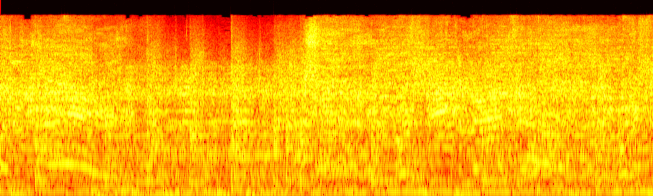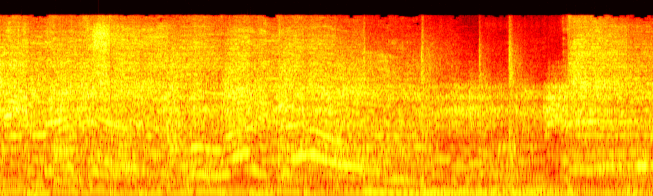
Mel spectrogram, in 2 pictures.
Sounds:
rock music, music

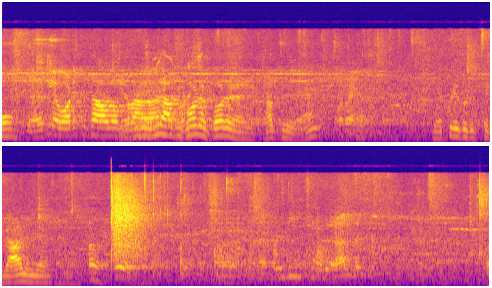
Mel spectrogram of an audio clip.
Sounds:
speech

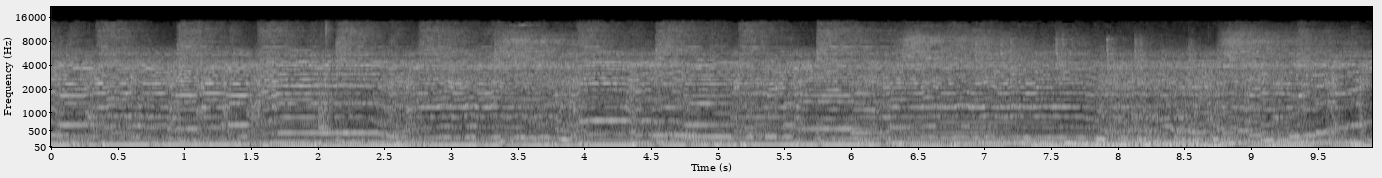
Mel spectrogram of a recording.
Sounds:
happy music, middle eastern music, music, musical instrument, electric guitar, guitar, plucked string instrument, playing electric guitar

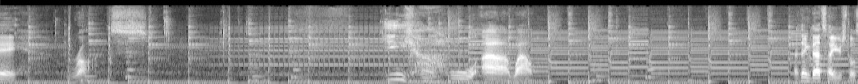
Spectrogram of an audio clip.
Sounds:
music, speech

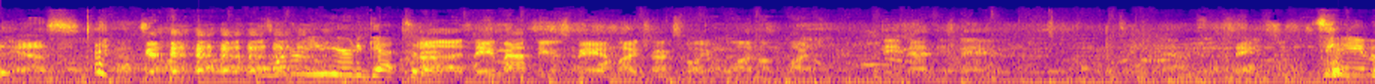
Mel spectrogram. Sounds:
music, speech

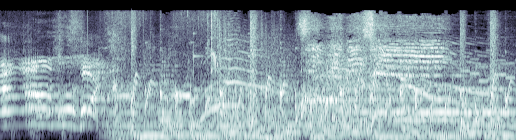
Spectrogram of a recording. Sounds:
speech, music

